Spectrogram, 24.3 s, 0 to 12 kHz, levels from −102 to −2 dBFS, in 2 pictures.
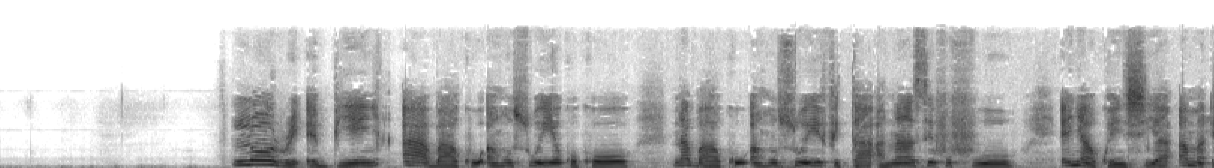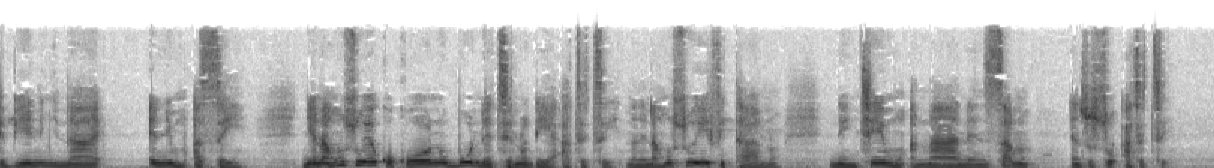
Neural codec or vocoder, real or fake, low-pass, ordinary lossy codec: none; real; 9.9 kHz; AAC, 32 kbps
